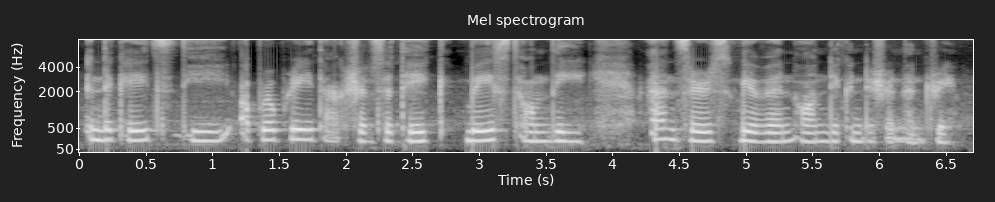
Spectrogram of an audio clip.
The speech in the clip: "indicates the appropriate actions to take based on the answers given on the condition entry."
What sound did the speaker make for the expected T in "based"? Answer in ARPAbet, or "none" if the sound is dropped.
T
